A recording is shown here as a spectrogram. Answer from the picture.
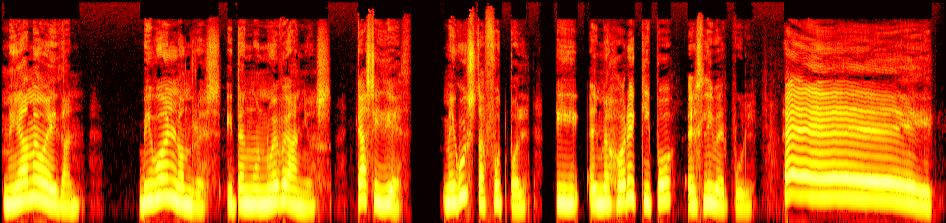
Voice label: Intro Spanish

